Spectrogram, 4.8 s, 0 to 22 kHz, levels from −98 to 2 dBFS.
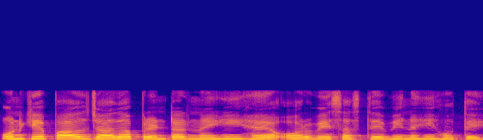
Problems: none marked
